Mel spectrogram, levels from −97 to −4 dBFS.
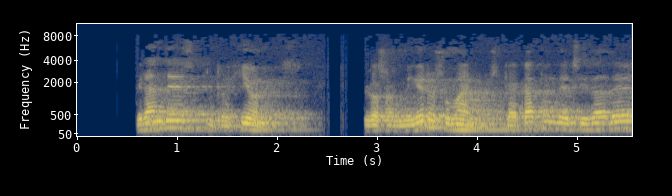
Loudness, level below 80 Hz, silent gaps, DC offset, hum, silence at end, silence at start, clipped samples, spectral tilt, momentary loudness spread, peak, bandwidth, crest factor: -22 LUFS; -68 dBFS; 2.52-2.63 s, 2.72-2.86 s; under 0.1%; none; 0 s; 0.6 s; under 0.1%; -8.5 dB/octave; 9 LU; -6 dBFS; 7.8 kHz; 16 dB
